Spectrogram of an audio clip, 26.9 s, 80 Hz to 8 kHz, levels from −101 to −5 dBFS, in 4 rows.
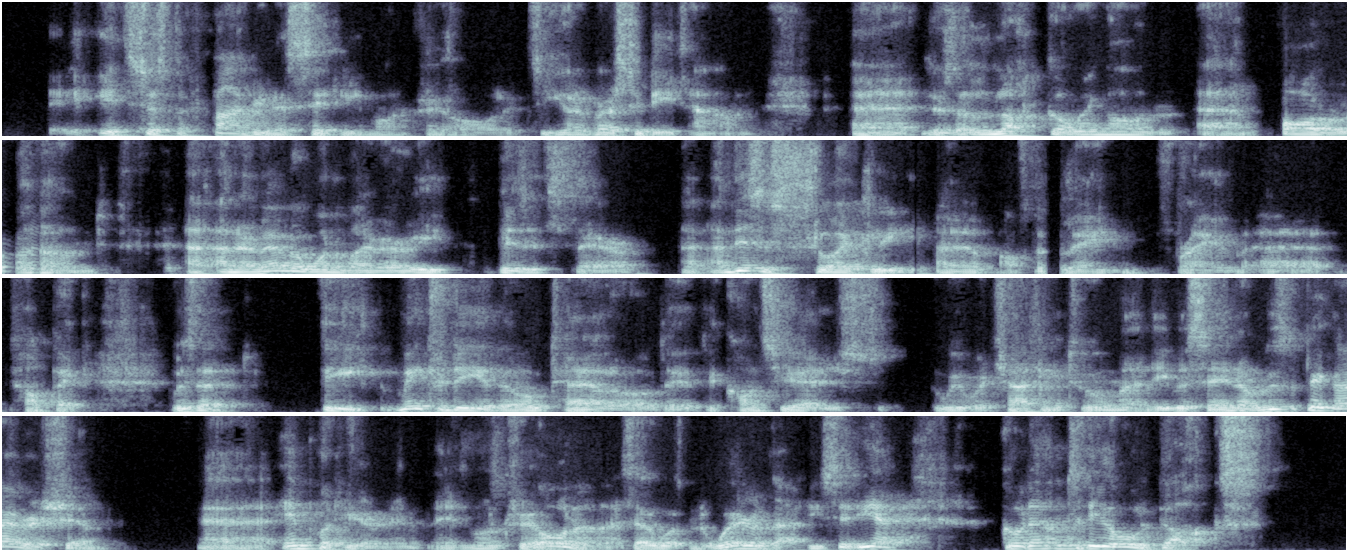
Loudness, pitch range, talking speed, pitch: -19 LUFS, 85-115 Hz, 200 wpm, 90 Hz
